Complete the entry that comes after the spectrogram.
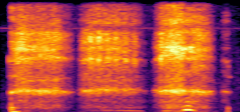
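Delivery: high, relieved, giddy laugh; a high giddy burst of laughter. Acted. Reacting to love confession returned.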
